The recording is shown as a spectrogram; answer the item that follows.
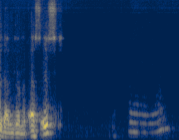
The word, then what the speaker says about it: warm: warm. I'm trying to give you easy ones because it's the same word in German and English. W-A-R-M. Yeah. But the W is pronounced like what? V. Like a V.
